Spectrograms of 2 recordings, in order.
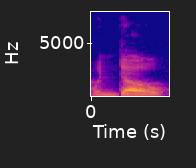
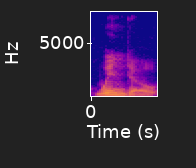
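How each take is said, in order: First: The stress is on the second syllable. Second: The stress is on the first syllable. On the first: The speaker calls it wrong. "It's not window" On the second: The speaker calls it right. "the stress is on the first syllable"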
